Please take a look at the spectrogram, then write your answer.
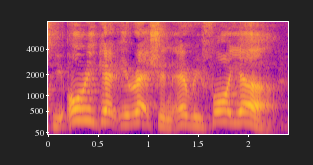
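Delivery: lightly mimicked Chinese-accented English; grandfather's accent. Comic mimicking his Chinese grandfather, light put-on Chinese accent. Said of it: "And my grandfather".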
